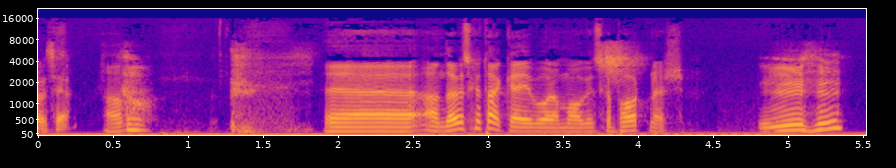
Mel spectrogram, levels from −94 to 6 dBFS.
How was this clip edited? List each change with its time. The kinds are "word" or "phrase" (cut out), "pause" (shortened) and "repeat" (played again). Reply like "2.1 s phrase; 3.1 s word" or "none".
none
